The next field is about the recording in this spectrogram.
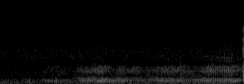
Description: My dog snores. :))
